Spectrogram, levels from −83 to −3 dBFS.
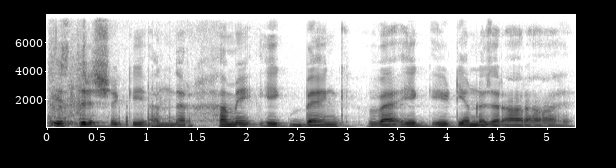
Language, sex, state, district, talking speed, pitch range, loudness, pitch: Hindi, male, Rajasthan, Jaipur, 160 wpm, 110-125 Hz, -19 LUFS, 120 Hz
